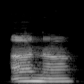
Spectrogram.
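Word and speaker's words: أنا: We will say only hamza and noon, and then with the short sound ana. We say again hamza fatha a, noon fatha na, ana, ana, ana.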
